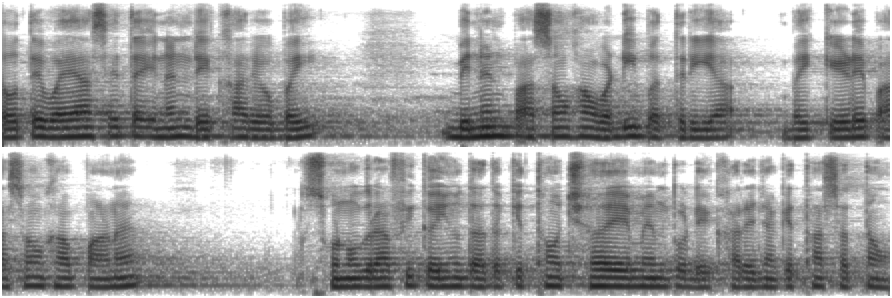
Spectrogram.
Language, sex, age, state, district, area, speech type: Sindhi, male, 18-30, Gujarat, Junagadh, urban, spontaneous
